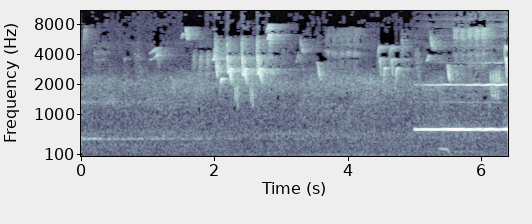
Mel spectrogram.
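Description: Small birds chirping, a cluster of quick high calls about two to three seconds in and a few more later. A held musical note fades out near the start, and about five seconds in a louder sustained note of soft instrumental music comes in.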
